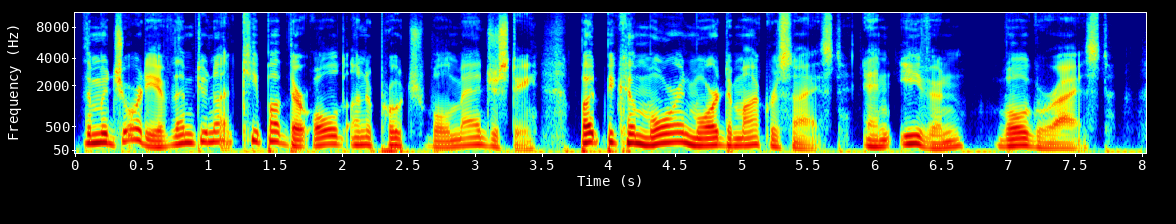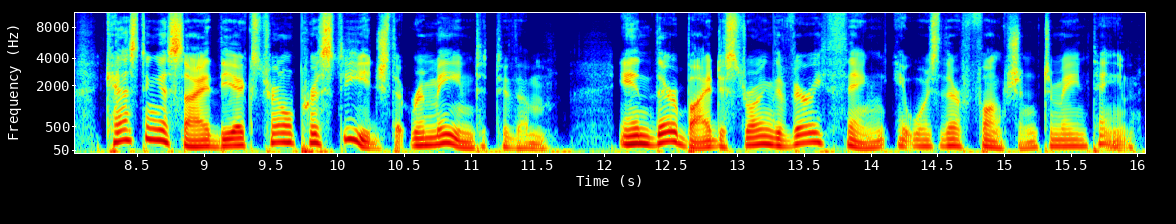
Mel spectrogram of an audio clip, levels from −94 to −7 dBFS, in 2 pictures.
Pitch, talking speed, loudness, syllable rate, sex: 125 Hz, 155 wpm, -19 LUFS, 5.4 syllables/s, male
